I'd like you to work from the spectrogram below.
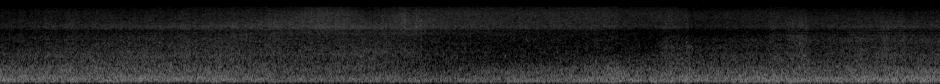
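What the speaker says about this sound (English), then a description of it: "You can be transported to the ocean." Ocean waves on a beach, a steady broad wash of surf noise with slow swells and no distinct breaks, soft and continuous, with no voices.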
